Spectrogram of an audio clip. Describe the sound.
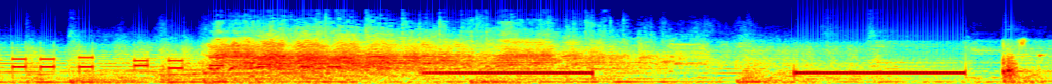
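Telephone keypad tones dialed in a quick run of several short beeps, then two long steady ringing tones on the line, with voices and laughter in the background between them.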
